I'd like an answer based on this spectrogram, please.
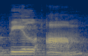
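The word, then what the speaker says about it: בלעם: They divide his name, it's actually pronounced in Hebrew, Balaam, and Baal means no or not, and Am means people.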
